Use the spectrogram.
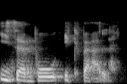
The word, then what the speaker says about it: Isabeau Iqbal: gets to know you and has the proper pronunciation. You did a great job. So it's Isabeau Iqbal.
